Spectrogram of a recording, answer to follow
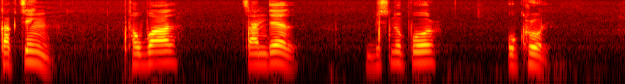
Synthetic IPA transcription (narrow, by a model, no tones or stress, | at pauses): kak̚t͡ʃiŋ | t̪ʰɔwbal | t͡ʃandel | bisnupuɾ | ukʰɾul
